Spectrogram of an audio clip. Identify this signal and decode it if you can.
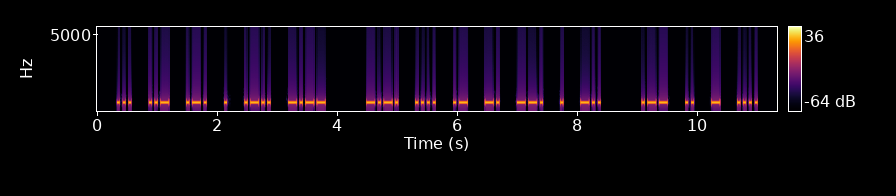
Morse code, heard as a keyed tone, about 25 wpm, spaced as for 18 wpm, 600 Hz. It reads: SURELY CHANGED WITH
